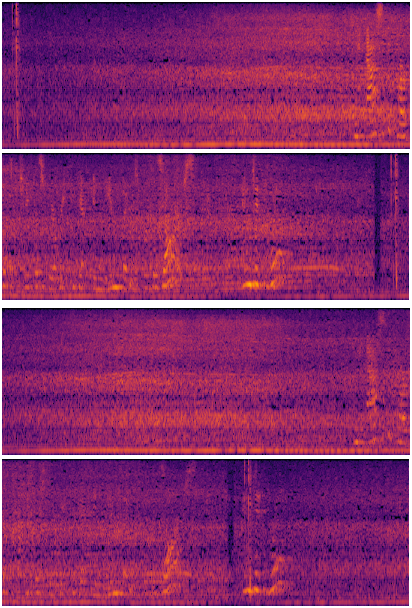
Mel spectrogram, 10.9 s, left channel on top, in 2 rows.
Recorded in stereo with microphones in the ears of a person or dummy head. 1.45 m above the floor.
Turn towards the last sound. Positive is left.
turn(degrees=65)  # may be behind; listen again after turning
